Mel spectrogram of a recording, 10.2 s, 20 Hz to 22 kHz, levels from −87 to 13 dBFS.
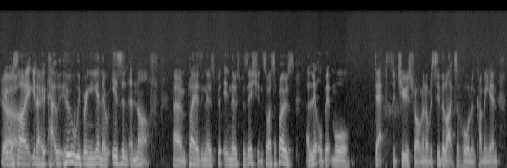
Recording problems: high frequencies cut off; noticeable; nothing above 6 kHz
hiss; noticeable; throughout; 20 dB below the speech

